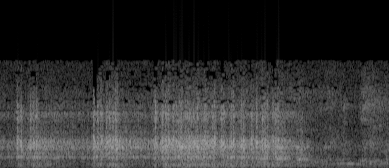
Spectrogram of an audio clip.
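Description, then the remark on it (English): A ramshackle car's engine rattles and chugs steadily, loud and mechanical, then eases off slightly toward the end as the car comes to a stop out front. “Was that a car stopping out front?”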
